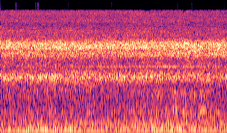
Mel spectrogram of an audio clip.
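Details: King table saw motor after bearing repairs and table alignment, blade raised: steady, even motor hum with constant pitch and smooth airy whir, no rumble or ticking; bearings sound healthy.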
